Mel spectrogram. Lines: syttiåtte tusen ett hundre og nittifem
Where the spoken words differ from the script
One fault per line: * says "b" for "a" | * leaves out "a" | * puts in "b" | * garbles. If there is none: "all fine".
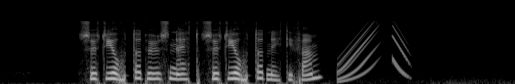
* says "syttiåtte" for "hundre"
